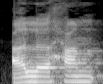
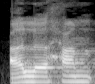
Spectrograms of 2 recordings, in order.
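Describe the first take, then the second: First: The L is released with a slight bounce. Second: The L is released with a slight bounce.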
